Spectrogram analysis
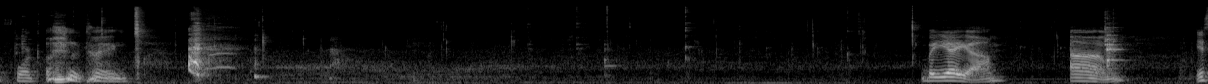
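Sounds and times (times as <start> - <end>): soft chewing: 2.5 - 9.3, 10.0 - 10.8.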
